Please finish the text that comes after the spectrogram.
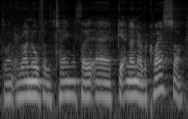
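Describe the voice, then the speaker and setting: A man in his fifties with a Scottish accent from Paisley, chatting casually between songs at a concert and telling stories in a brisk, rambling way. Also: on the low side, flat delivery, dark tone, a little hiss or hum. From Scotland. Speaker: singer-songwriter performing a concert. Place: church. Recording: long church reverb with guitar.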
